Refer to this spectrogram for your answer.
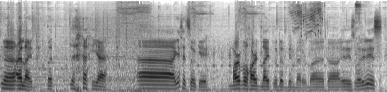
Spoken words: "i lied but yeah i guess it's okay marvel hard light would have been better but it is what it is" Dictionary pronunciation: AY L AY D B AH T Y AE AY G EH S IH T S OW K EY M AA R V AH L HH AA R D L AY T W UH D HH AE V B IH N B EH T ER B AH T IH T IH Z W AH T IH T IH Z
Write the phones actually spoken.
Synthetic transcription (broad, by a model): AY L AY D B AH T Y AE AY G EH S IH T S OW K EY M AA R V AH L HH AA R D L AY T W UH D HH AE V B IH N B EH T ER B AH T IH T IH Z W AH T IH T IH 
